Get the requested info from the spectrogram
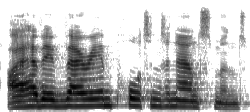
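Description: Loud, officious school principal, acted by a man. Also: high-pitched, normal speed, pitched above the performer's own voice, close to an everyday voice. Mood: officious, emphatic. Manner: emphatic, announcing. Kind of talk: children's storybook character reading.

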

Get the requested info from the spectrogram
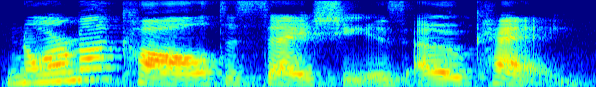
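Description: Woman reading a measured storybook father. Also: mid-range voice, sing-song, creaky, bright, forceful tone, a little hiss or hum, exaggerated voice. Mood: calming. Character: worried father trying to stay calm, in a storybook.

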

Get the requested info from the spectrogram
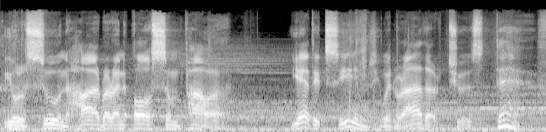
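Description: A man playing a pompous older cult-leader villain in a video game, speaking in a grandiose, deliberate manner. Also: lowish voice, big pitch swings, over music. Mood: menacing, condescending. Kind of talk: video game cutscene acting.

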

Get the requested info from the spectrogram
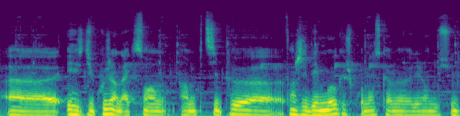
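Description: A young man from southern France answering quick-fire questions on a lapel mic in a small room, hesitating with many fillers and laughing often. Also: on the low side, little pitch movement, mellow, faint music behind. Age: young adult. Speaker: guest youtuber.

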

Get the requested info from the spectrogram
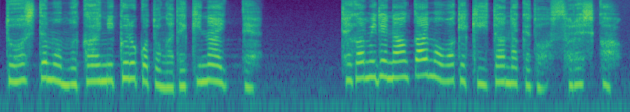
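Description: A woman voicing an earnest, polite little girl, lonely but determined, in a Japanese video game drama, with a soft childlike manner. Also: high voice, brisk, lightly acted. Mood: downcast.

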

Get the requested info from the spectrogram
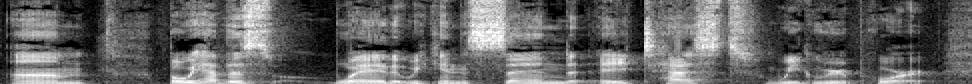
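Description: A young man with a somewhat high-pitched voice walks through a screen-recorded demo. His delivery is informal and conversational, like someone casually showing how a tool works from his computer. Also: steady tone, measured pace. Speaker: product demo presenter.

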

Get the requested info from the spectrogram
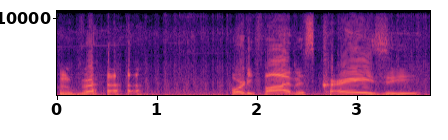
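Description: A man's voice: on the high side, animated, extremely slow, sharp tone, slight background noise. A man giving casual livestream reactions to a game in slangy, repetitive phrases with plenty of swearing. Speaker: game streamer.

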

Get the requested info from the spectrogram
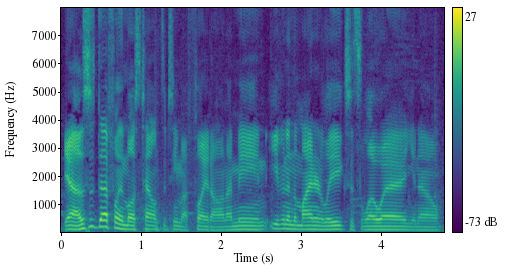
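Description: Brief: young male infielder, earnest and modest, mid-pitched, handheld mic. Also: expressive, quick pace, fairly bright tone. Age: young adult. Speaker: baseball infielder. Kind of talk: post-game interview. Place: indoors in front of a sponsor backdrop. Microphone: handheld interviewer mic.

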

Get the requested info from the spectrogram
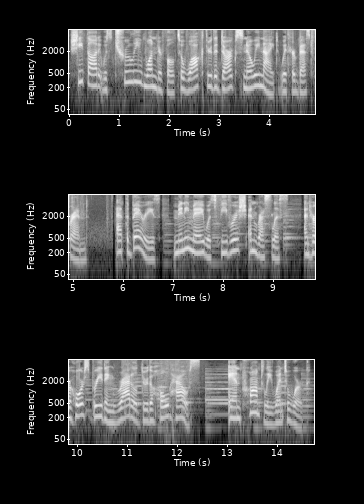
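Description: A woman giving scripted narration for a children's story in a clear storytelling delivery. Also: mid-range voice, lively intonation, a little slow, faint music behind.

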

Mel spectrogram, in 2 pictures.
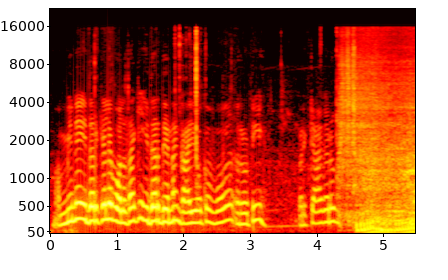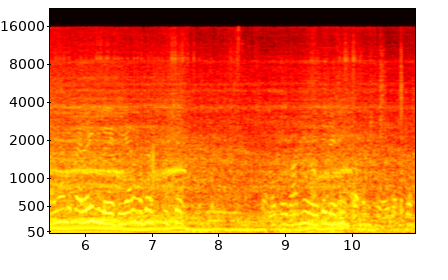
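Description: Chatty young man, loud engine noise. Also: high voice, fairly even intonation, normal speed, pauses often. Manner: informal, chatty, addressing viewers. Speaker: motovlogger. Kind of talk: casual vlog narration while riding. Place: outdoors, riding a motorbike through streets. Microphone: phone mounted on rider. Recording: very noisy outdoor motorbike engine noise.

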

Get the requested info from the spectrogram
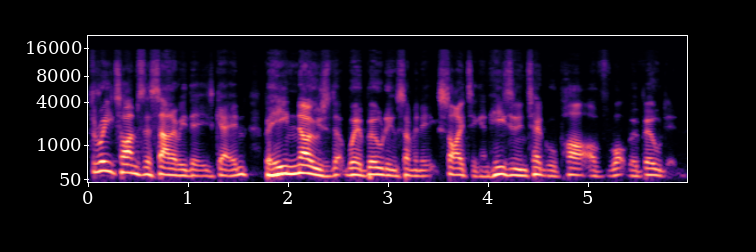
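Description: A man in his thirties, a podcast agency founder, giving direct, animated advice in a casual interview over a studio mic with headphones. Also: mid-range voice, fast talker, dry recording. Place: small room with acoustic foam panels. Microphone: studio mic on arm, headphones.

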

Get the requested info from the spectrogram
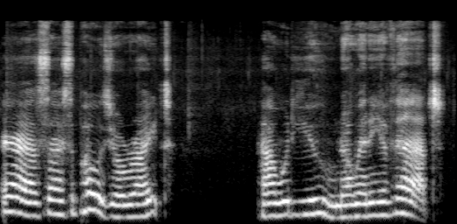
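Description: A woman playing an ancient, domineering giantess kaiju queen in an audio roleplay, imperious and teasing yet protective, speaking with deliberate pauses. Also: medium pitch, dark tone, close to an everyday voice, poor audio. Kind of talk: second-person audio roleplay acting.

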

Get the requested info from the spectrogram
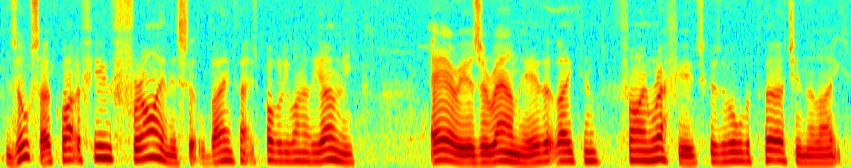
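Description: Chatty middle-aged English angler outdoors. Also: male voice, on the high side, a little fast, darkish tone, slight background noise, rough recording. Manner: chatty and enthusiastic, thinking aloud with small restarts. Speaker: angling presenter. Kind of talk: on-location nature commentary while fishing. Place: outdoors at a tree-lined lake bank.

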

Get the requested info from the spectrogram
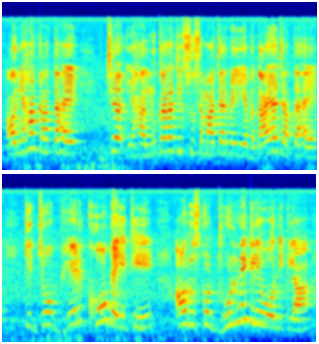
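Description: A middle-aged woman preaching a sermon at a church pulpit, halting and deliberate, often repeating phrases. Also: high-pitched, fairly bright tone, slight background noise. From India. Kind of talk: sermon, partly read from notes. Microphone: gooseneck podium microphone.

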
